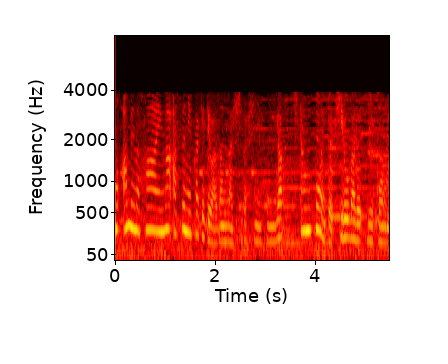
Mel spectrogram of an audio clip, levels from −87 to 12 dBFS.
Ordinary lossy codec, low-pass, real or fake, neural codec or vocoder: AAC, 16 kbps; 7.2 kHz; fake; codec, 16 kHz, 2 kbps, FunCodec, trained on Chinese and English, 25 frames a second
